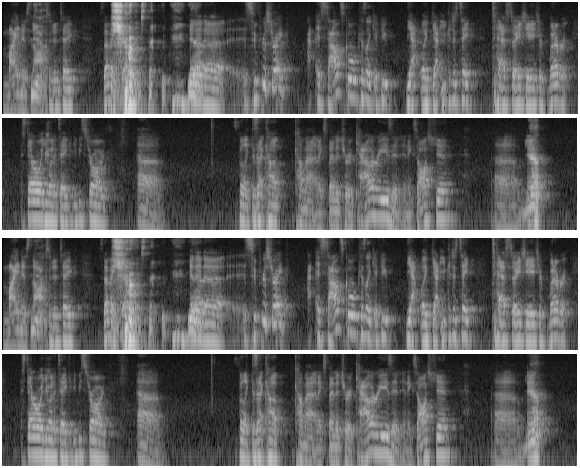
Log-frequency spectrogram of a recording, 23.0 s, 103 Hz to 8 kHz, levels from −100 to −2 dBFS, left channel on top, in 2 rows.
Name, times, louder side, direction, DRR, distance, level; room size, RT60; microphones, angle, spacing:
voice 1, 0.0-1.4 2.0-2.6 3.7-5.6 6.1-7.7 8.1-9.3 9.8-11.3 11.9-13.6 14.2-14.7 16.2-17.0 17.4-20.5 20.7-20.8 21.3-22.2, right 1 dB, 20° right, 5 dB, 1.2 m, -37 dB
voice 2, 0.6-0.9 2.2-4.1 21.9-22.2, left 5 dB, 70° left, 5 dB, 1.1 m, -28 dB
25.0 x 10.5 x 2.6 m, 0.65 s
head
